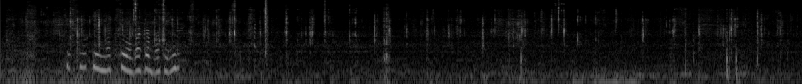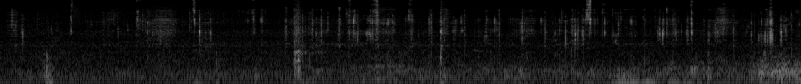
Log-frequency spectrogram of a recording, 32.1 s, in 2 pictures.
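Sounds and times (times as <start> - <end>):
chewing fries: 0.0 - 32.0
low rumble inside a car: 0.0 - 32.0
wet mouth clicks and smacks: 2.6 - 14.0, 19.8 - 20.3, 21.0 - 30.4.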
